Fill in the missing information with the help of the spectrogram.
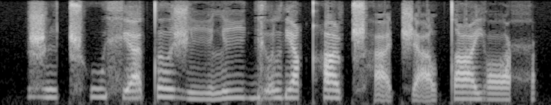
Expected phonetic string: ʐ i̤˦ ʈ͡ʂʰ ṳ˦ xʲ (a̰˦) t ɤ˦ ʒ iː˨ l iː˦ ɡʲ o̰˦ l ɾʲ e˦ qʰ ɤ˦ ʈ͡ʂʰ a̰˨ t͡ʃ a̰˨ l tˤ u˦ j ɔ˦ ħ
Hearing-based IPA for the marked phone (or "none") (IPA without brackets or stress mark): a̰˦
